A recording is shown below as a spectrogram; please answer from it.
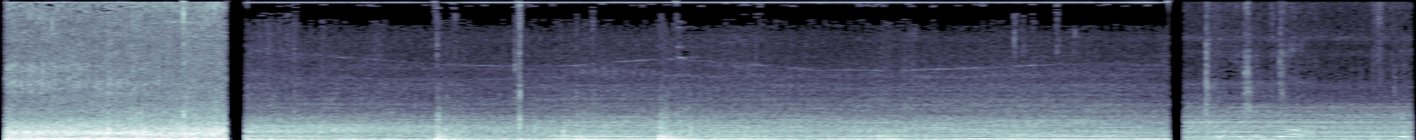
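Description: A loud, even rushing noise for about the first two seconds cuts off. Then a Liebherr wheeled excavator's diesel engine runs steadily at a work site, with two sharp metallic knocks about three and five seconds in.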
